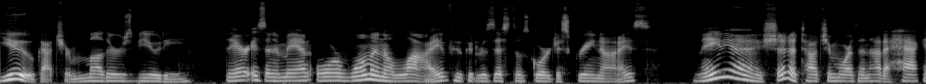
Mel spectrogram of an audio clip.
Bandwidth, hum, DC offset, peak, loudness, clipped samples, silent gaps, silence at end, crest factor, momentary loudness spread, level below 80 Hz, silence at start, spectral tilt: 19 kHz; none; under 0.1%; -2 dBFS; -22 LUFS; under 0.1%; none; 0 s; 20 dB; 9 LU; -56 dBFS; 0 s; -5.5 dB/octave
